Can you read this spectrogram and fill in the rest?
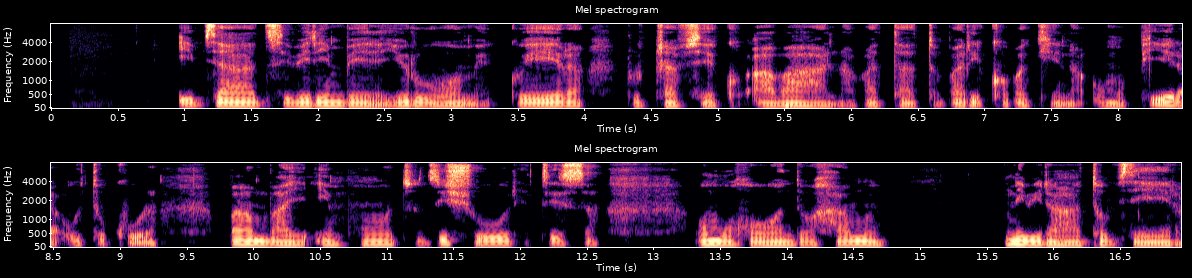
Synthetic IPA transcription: ivjaːt͡siβiɾimbe̞ɾḛjuɾuhome̞̰ɡ̥we̞ːɾaɾut͡ʃafje̞kʰoʔaβaːnaβatʰatuβaɾḭkʰo̞βakʰina̰ʔumupʰḭːɾa̰ʔutʰukʰṵɾa̰βaːmbaje̞ʔim̥huːzuziʃuːɾez̥isa | umuho̞ːndo̞hamŋe̞ | niβiɾahatʰo̞vjeːɾa

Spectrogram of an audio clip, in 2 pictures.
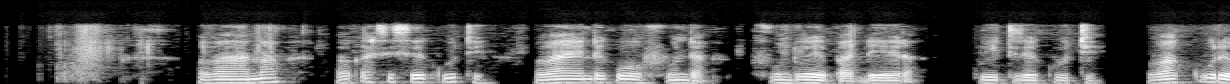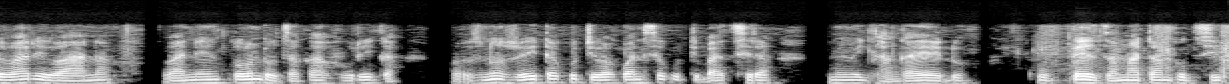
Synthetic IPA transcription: ʋana | ʋakasise̞kuti | ʋae̞nde̞kuofunda | fundo̞je̞paɗe̞ɾa | kuitire̞kuti | ʋakuɾe̞ʋaɾiʋana | ʋane̞nt͡sʼo̞ndo̞d͡zakavurika | ʐino̞ʐo̞itakutiʋakwanise̞kutiɓat͡siɾa | mumiɡʱaŋɡaje̞ːɗu | kupe̞d͡zamatambud͡ziːko

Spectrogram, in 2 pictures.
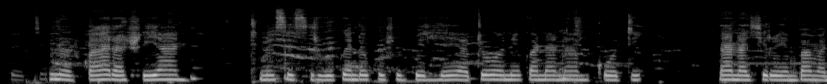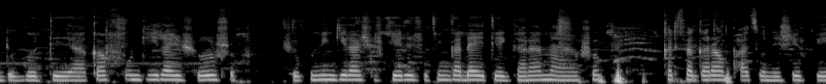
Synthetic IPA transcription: tino̞rwaɾaʐijani | tino̞sisirwikue̞ndakuʐibʱe̞ɮejatoːne̞kwananamuko̞ti | nanat͡ʃiɾe̞mbamadʱo̞ɡʱo̞dʱe̞akafundiɾaiʐo̞ʐo̞ | ʐ̥e̞kuniŋɡiɾaʐirwe̞ɾiʐetiŋɡaɗaiteɡʱaɾanaʐo̞kati̥saɡʱaɾamupʰat͡so̞ne̞ʐirwe̞ːri

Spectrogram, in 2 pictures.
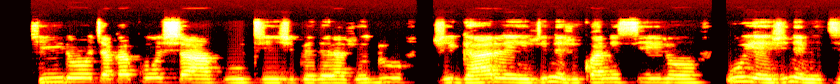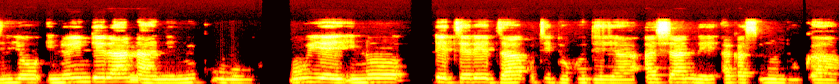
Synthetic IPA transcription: t͡ʃiɾo̞t͡ʃakako̞ʃakutiʐibrereɾaʐe̞ɗu | ʐiɡʱare̞ʐine̞ʐikwanisiro̞ | uje̞ʐine̞mid͡zijo̞ʔino̞e̞nde̞ranane̞mikuro | uje̞ino̞ | ɗe̞t͡se̞ɾe̞d͡zakutidʱo̞kodʱejaʔaʃande̞ʔakasununduːka

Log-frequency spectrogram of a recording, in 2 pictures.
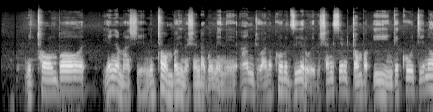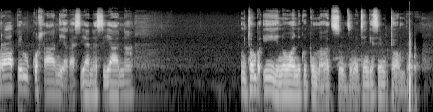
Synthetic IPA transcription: mitʰombo | jaɲamaʃḛmitʰo̞mbo̞ino̞ʃandakwemḛnḛantʰuano̞kʰuɾud͡zirwekuʃandisemito̞mboijiŋɡe̞kʰutiːno̞ɾapemikuɬanijakasijanasijana | mito̞mbo̞ʔijiːno̞wanikwekim̤at͡sud͡zino̞te̞ŋɡesemito̰ːmbo̰

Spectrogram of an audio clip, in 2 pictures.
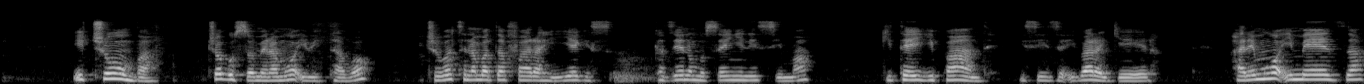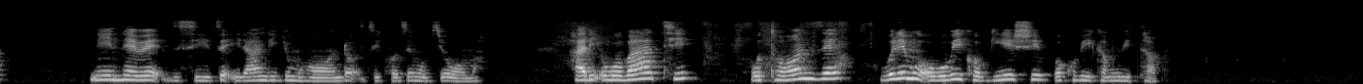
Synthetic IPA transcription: it͡ʃuːmba | t͡ʃo̞ɡuso̞me̞ɾamŋo̞ʔiβitaβo̞ | it͡ʃuβat͡se̞namatafaɾahije | kazijenumuse̞ɲinisima | ɡ̥ite̞jiɡipaːnte̥ | ɡisize̞ʔiβaɾaɟe̞ːɾa | haɾimŋo̞ʔime̞ːza | niːn̥he̞βe̞zisiːze̞ʔiɾaːŋɡiɾɟumuɦo̞ːndo̞̰zikʰo̞ze̞muvjuːma | haɾiʔuβuβaːtʰi | βutʰoːnze̞ | βuɾimŋo̞uβuβiːkʰo̞bɡiːnʃib̚ɡo̞kuβiːkamŋiβitʰaβo

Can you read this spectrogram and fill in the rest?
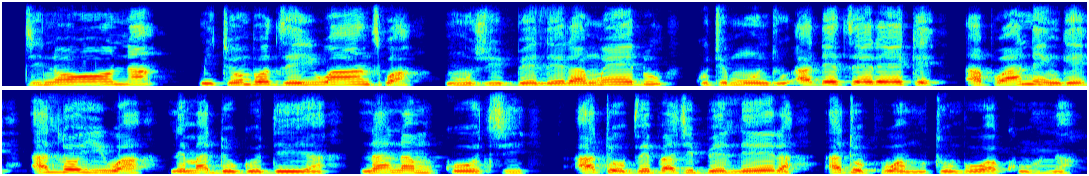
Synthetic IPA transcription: tino̞ːna | mito̞mbo̞d͡ze̞iwanzwa | muʐibʱe̞ɮe̞ɾamwe̞ɗu | kutimuntʰuʔaɗe̞t͡se̞ɾe̞ke̞ | apo̞ane̞ŋɡe̞ | aɬo̞iwane̞madʱo̞ɡʱo̞dʱeja | nanamuko̞ti | ato̞b͡vepat͡ʃibʱe̞ɮe̞ɾa | ato̞puwamuto̞mbo̞wakʰoːna

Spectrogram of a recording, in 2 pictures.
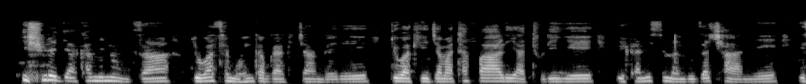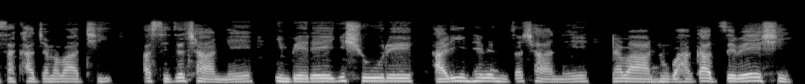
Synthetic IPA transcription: iʃuːɾe̞ɾɟaːkʰaminuːzaɾ̥ɟuːβat͡semuhiːŋɡab̚ɡaːki̥d͡ʒaːmbe̞ɾe̞ɾ̥ɟuːβakʰid͡ʒamatʰafaɾiatʰuɾije̞ikʰanisimanziːzat͡ʃaːne̞isakʰad͡ʒamaβatʰi | asize̞t͡ʃaːne̞ | imbe̞ɾe̞jiʃuːɾe̞haɾiin̥he̞βe̞nziːzat͡ʃaːne̞ | naβaːn̥huβahaɡaze̞βe̞ːʃi

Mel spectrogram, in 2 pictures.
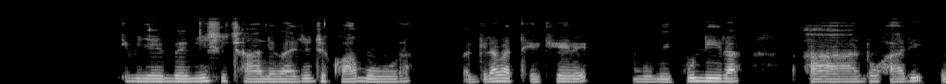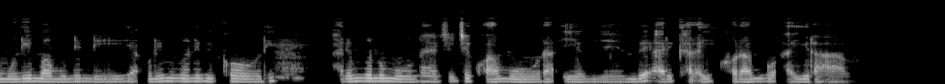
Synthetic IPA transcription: imɲe̞ːmbe̞mɲiːnʃit͡ʃaːne̞βahed͡ʒed͡ʒe̞kwaːmuːɾa | βa̰ɡiɾaβatʰe̞kʰe̞ɾe̞ | mumiɡ̥uniɾaː | haːn̥huhaɾiumuɾimamuninijaʔuɾimŋo̞niβiɡ̥o̞ɾi | haɾimŋo̞numuːn̥had͡ʒed͡ʒe̞kwa̰ːmuːɾaʔijo̞mɲe̞ːmbe̞ʔaɾikʰaɾa̰jikʰo̞ɾamŋo̞ʔajiɾa̰ːβa

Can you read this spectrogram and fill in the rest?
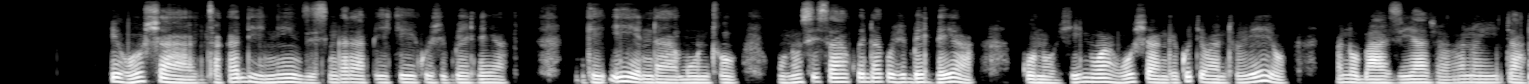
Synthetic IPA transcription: iɦo̞ʃad͡zakaɗinid͡zisiŋɡaɾapikikuʐibʱe̞ɮe̞ja | ŋɡe̞ʔie̞ndamuntʰuuno̞sisakue̞ndakuʐibʱe̞ɮe̞ja | kuno̞ɦinwaɦo̞ʃaŋɡe̞kutiʋantʰuʋe̞jo̞ | ʋano̞ɓazijaʐaʋano̞iːta

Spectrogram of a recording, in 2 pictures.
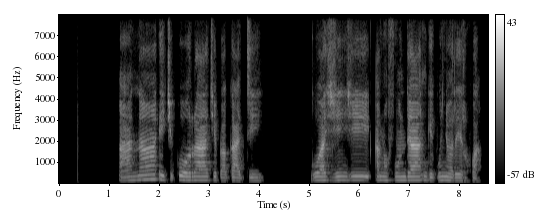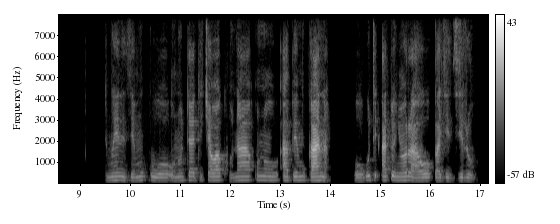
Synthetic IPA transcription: ɦanaet͡ʃiko̞rat͡ʃe̞pakati | ŋɡuwaʒind͡ʒiano̞fundaŋɡe̞kuɲo̞ɾe̞ːrwa | d͡zimwe̞nid͡ze̞mukuwo̞uno̞tatit͡ʃawakʰonaunoape̞mukana | wo̞kutiʔato̞ɲo̞ɾawo̞pat͡ʃid͡ziːro̞

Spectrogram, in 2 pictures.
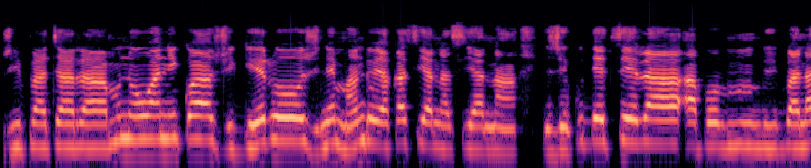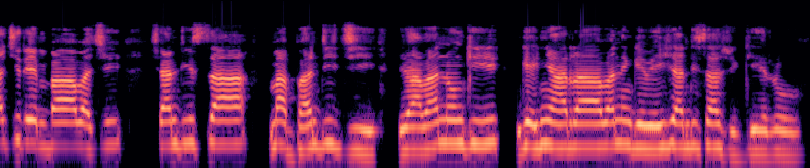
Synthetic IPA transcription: ʐipataramuno̞wanikwaʐiɡʱe̞ro̞ʐine̞m̤ando̞jakasijanasijanaʐe̞kuɗe̞t͡se̞raːpoʋanat͡ʃiɾe̞mbaʋat͡ʃi | ʃandisa | mabʱandid͡ʒi | jaʋano̞ŋɡiŋɡe̞ɲaɾaʋane̞ŋɡe̞ʋeiʃandisaʐiɡʱe̞ːro̞

